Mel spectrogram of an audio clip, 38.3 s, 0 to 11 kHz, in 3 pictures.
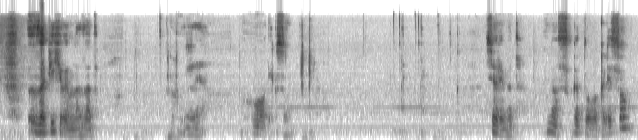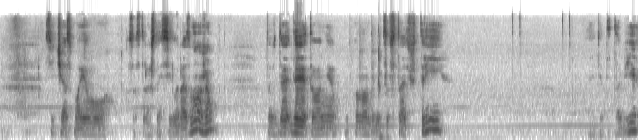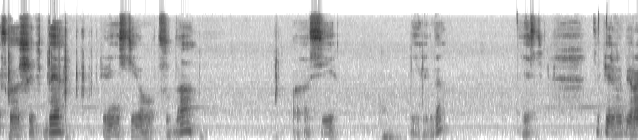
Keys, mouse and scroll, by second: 8.7 click, 9.3-12.3 middle drag, 15.3-16.1 scroll down 1, 16.1-19.1 scroll up 1, 20.8 KP_3, 23.4-26.6 drag, 37.9 click.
